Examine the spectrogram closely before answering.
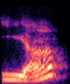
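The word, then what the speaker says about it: Oia: of eia it's spelled o i a it's pronounced eia it's the northern part of Santorini um it's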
